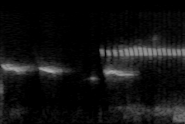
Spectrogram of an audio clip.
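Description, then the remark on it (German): Birds singing outdoors: two clear whistled phrases, a short pause, then a rapid, evenly pulsed trill of high notes, moderately loud with no one talking. “Ja, ich höre hier die Vögel, ich bin barfuß auf der Wiese.”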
